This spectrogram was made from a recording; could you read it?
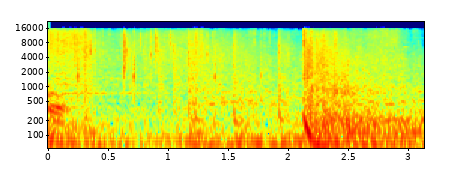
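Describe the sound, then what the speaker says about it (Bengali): A cartoon explosion bursts as a witch's weapon strikes a magic protective shield, a loud boom with a descending swoosh in the middle of a rumbling, noisy magical battle scene. "ডাইনির অস্ত্র তান্ত্রিকের বলয়ে লেগে ধ্বংস হয়ে গেল"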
